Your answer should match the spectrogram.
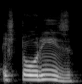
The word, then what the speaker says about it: stories: तो जब वर्ड के लास्ट में IE आए और उसके बाद S आए तो S का उच्चारण ज होगा। तो STORIES को हम यहाँ पर क्या पढ़ेंगे? स्टोरीज।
